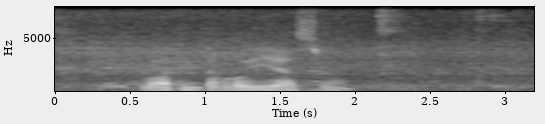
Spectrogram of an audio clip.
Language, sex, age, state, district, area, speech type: Assamese, female, 30-45, Assam, Kamrup Metropolitan, urban, spontaneous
